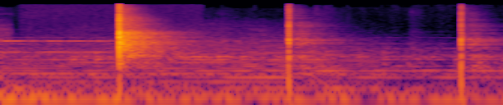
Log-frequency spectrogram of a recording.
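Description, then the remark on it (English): A slow clap from a figure in a long purple hooded cloak and gold mask: three sharp claps spaced about a second apart, the first the loudest with a brief ringing tail, over a low steady background hum. “Figure gives you a slow clap and says in a distorted voice,”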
